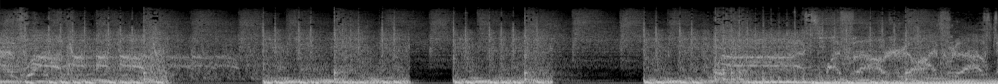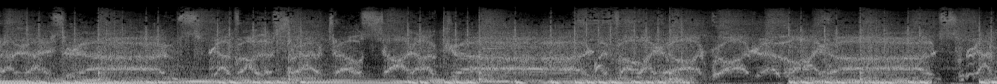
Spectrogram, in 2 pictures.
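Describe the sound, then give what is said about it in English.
A loud, heavy metal breakdown with raw screamed vocals over crushing low guitars and drums, starting in choppy stop-start bursts before settling into a sustained, pounding groove. “How raw was that screaming? And just how, you know, it's crazy to think that a breakdown that's supposed to be rhythmically complex can flow.”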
